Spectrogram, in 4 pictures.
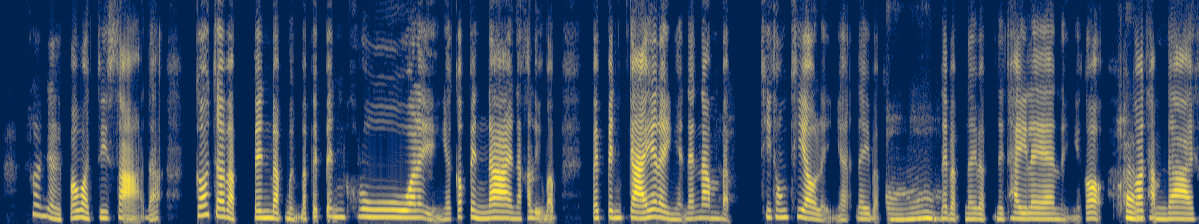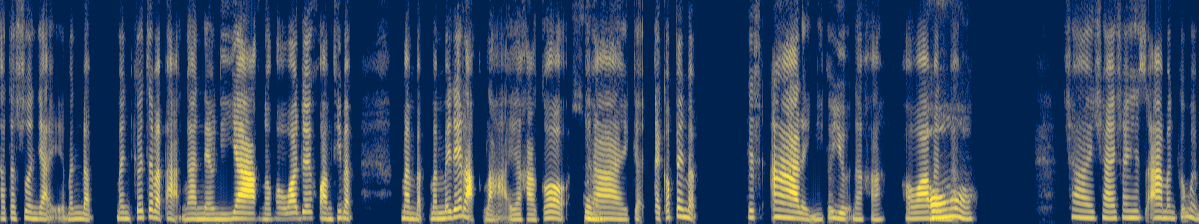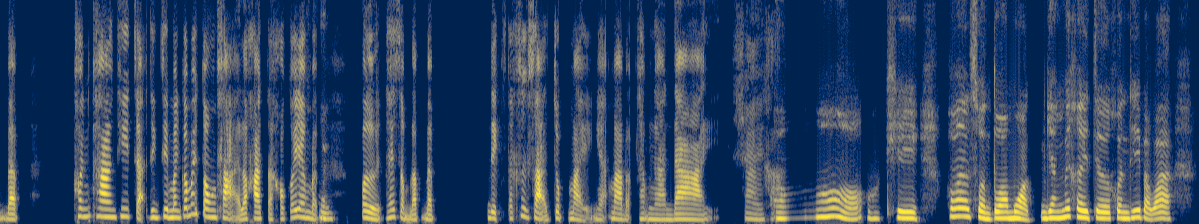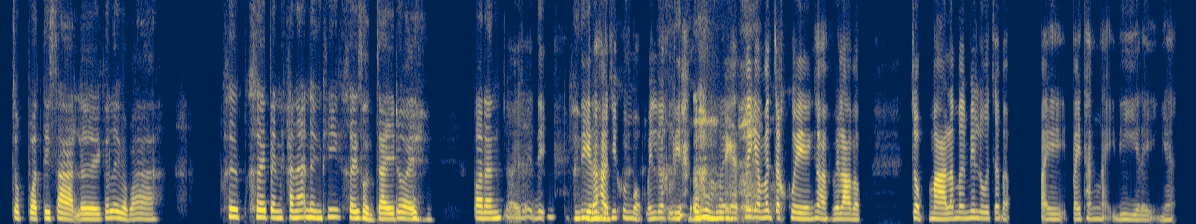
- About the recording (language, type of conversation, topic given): Thai, unstructured, ถ้าคุณย้อนกลับไปตอนเป็นเด็กได้ คุณอยากเปลี่ยนแปลงอะไรไหม?
- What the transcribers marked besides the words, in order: other background noise; chuckle; laughing while speaking: "เรียน"; chuckle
